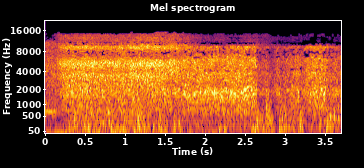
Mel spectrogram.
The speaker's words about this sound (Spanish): son kilómetros y kilómetros de tormenta que está viajando claramente hacia el norte. Mira, vámonos a Albacete, este es el sonido en la zona de Letur a lo largo de la tarde.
